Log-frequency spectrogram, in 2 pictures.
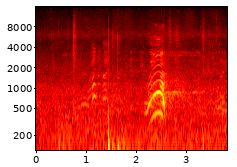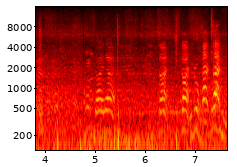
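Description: Players shout to each other from a distance, outdoors.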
